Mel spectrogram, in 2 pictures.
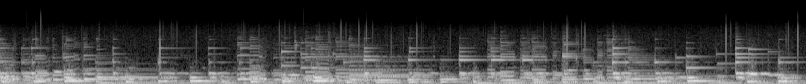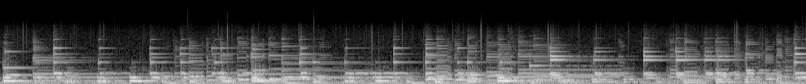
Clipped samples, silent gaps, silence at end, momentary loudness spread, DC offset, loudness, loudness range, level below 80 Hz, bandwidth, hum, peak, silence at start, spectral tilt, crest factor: under 0.1%; none; 0 s; 6 LU; under 0.1%; -15 LUFS; 2 LU; -26 dBFS; 7 kHz; none; 0 dBFS; 0 s; -9 dB/octave; 14 dB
